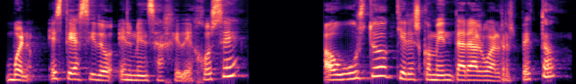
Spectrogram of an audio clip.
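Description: Woman, podcast host, reading a message aloud, measured and even. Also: medium pitch, creaky.

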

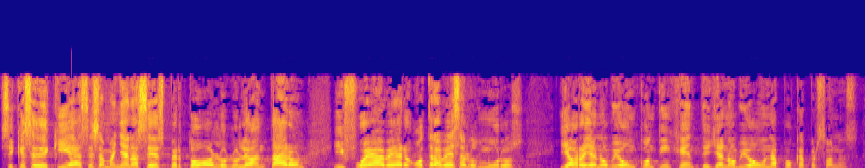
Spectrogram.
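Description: A preacher retells a story in a lively, colloquial way. His voice sits high for a man. Long reverb from the hall hangs after his words. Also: a little fast. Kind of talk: sermon storytelling.

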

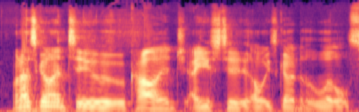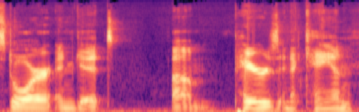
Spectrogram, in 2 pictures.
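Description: A man's voice: on the low side, steady tone, measured pace, a bit bright, clear, resonant tone. A man chatting in a casual podcast, rambling along with lots of "like" and playful exaggeration. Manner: chatty, rambling with fillers and restarts. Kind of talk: casual chat.

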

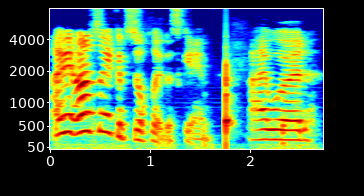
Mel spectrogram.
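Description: Bright, blunt young woman joking around. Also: mid-range voice, sing-song, brisk. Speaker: podcast co-host. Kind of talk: casual chat.

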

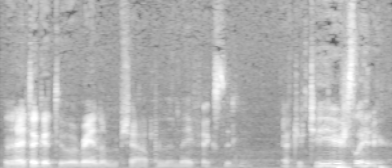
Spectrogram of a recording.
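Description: A man's voice: on the low side, quick pace, darkish tone, a little hiss or hum. A man co-hosting a podcast, chatting casually in an easygoing, rambling way and restarting his sentences. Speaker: podcast co-host. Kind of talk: casual chat.

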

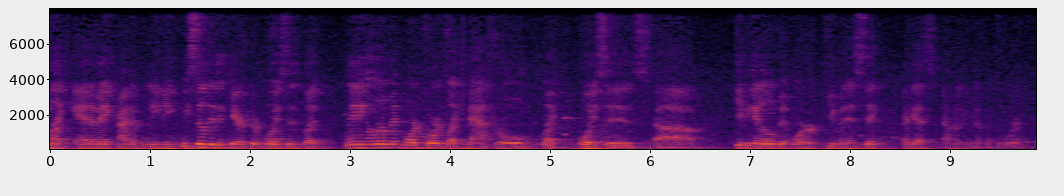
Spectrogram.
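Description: A man's voice: mid-range voice, a little mellow, a little hiss or hum. A man who voices and directs, speaking on a convention panel in a thoughtful, rambling way with many fillers. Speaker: voice actor and director. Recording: echoey hall, far from mic.

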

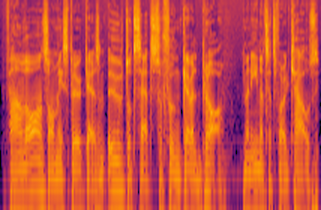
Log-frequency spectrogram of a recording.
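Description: A man in his late twenties, speaking candidly in an interview, halting with many fillers and restarts. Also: lowish voice, animated, dry recording.

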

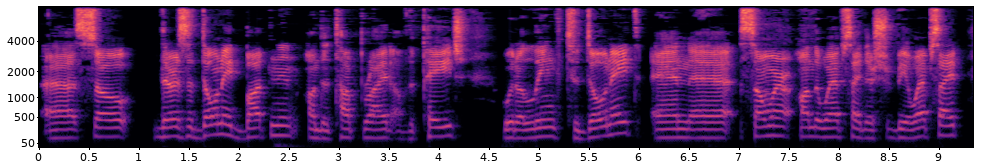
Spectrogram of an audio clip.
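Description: A man from Ukraine speaks as a rabbi guest on a podcast. He talks earnestly and haltingly, pausing on fillers, in a voice of ordinary middle pitch. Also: a bit bright. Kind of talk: podcast interview.

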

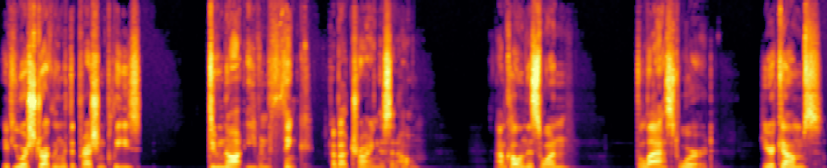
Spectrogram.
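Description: Low gravelly male storyteller. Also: unhurried, pauses often, no echo, clean studio sound. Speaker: podcast host and narrator. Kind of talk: scripted storytelling narration.

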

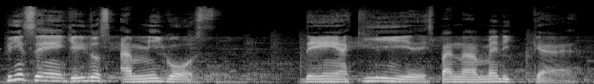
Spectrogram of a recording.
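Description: A man hosts a joking homemade talk show. He is theatrical and pompous, his pitch swings widely, and he speaks slowly. Music plays behind him. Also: animated. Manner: theatrical, hamming up a pompous host voice. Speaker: host. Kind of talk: playful mock talk show.

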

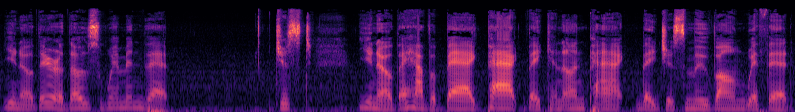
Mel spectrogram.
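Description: Slow, low-voiced woman giving gentle encouragement. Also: steady tone. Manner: gentle, reassuring, pastoral. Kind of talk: encouraging devotional talk.

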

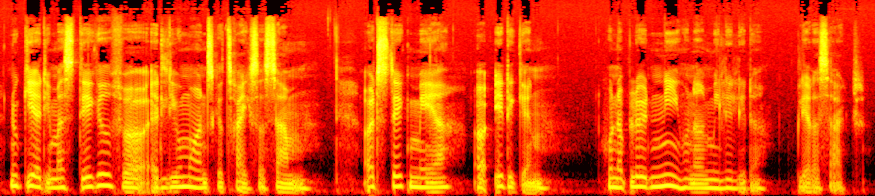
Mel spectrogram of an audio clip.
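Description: A woman calmly narrating her own birth story in the first person, in an intimate storytelling manner. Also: lowish voice, creaky, no echo.

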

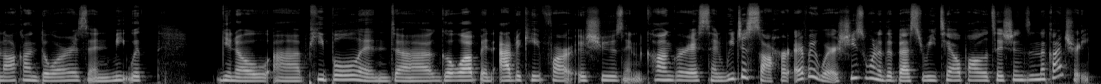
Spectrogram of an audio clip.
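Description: A woman's voice: mid-range voice, fairly bright tone. Woman, from Miami, young adult, earnest, passionate, fillers and restarts, interview answers. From Miami, United States. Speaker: political strategist.

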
